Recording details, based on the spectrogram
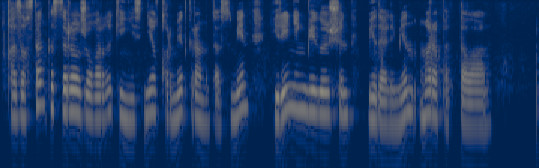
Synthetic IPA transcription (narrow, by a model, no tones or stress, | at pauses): qʰɑzɑqst̪ɑŋkʲʰɪst̪əɾəʒo̞ʁɑɾʁəkʲʰe̞ŋe̞sɪne̞qʰʊɾme̞t̪ɡramɑt̪ɑsəme̞neɾe̞ne̞ŋbe̞ɡʲɪʏʃɪnmʲe̞d̪alʲəme̞nmɑɾɑpɑt̪ːɑlˠʁɑn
